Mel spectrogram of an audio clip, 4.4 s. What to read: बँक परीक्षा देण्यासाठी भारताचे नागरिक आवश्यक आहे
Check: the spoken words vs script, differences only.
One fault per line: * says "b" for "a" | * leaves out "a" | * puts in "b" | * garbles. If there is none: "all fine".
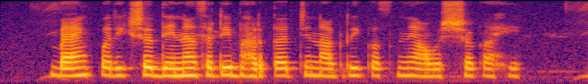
* puts in "असणे"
